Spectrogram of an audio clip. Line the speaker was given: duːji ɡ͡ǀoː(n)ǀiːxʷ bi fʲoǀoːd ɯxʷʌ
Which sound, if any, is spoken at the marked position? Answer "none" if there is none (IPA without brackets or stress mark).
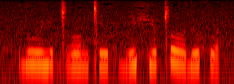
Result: ŋ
